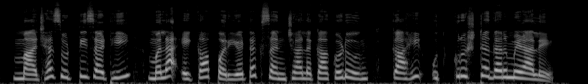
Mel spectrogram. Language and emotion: Marathi, happy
